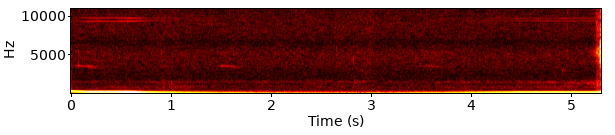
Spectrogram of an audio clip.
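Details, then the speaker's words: Mid-1930s Knight 98AE-184K receiver, six-inch electrodynamic speaker with field coil energized, after adding a transparency-film shim: sine tone near 100 Hz gives a clean, steady hum with no buzz or rattle at 100 or 200 Hz; cone moves freely, no rubbing. "no rubbing now we're buzz rattle at 100 hertz or 200 hertz"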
